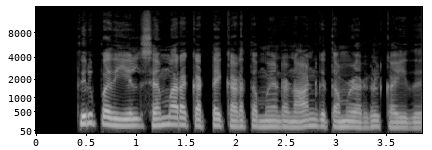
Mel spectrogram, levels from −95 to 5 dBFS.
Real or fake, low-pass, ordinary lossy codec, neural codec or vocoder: real; 14.4 kHz; none; none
